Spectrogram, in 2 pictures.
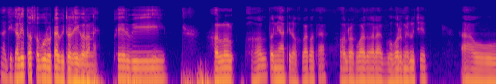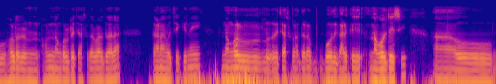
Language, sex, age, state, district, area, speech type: Odia, male, 18-30, Odisha, Kalahandi, rural, spontaneous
